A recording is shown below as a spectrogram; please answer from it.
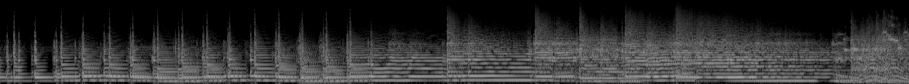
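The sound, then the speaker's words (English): Synthesizer driven through a Bad Comrade fuzz from Recovery Effects, a 100 Grit drive and a Cutting Room Floor module, giving harsh, buzzy distortion: rapid staccato notes at first, then sustained droning tones, ending in a noisy burst. “I am using the Bad Comrade from Recovery Effects, which is a really, really intense fuzz. And if I use the drive into that, it's way too much. Running the 100 grit then into the cutting room floor from Recovery Effects, and it sounds like this.”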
